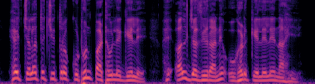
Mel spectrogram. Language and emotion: Marathi, neutral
